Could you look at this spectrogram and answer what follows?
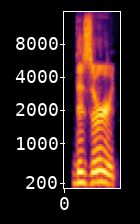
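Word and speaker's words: desert: So let's take the dessert as an example, yung verb. So dessert, dessert, dessert. So the second syllable receives the stress because we are pertaining to the verb.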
